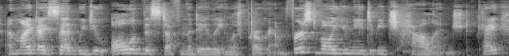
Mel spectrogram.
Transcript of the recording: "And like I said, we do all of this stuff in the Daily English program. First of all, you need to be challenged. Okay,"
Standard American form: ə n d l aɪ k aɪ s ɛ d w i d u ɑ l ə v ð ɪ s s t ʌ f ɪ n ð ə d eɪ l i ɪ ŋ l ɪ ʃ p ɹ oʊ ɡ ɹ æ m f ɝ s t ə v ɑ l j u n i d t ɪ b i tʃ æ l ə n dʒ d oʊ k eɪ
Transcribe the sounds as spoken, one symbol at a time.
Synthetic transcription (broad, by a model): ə n l aɪ k aɪ s ɛ d w i d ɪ ɑ l ə v ð ɪ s s t ʌ f n ð ə d eɪ l i ɪ ŋ l ɪ ʃ p ɹ oʊ ɡ ɹ æ m f ɝ s t ə v ɑ l j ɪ n i d t ɪ b i tʃ æ l ə n dʒ d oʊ k eɪ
